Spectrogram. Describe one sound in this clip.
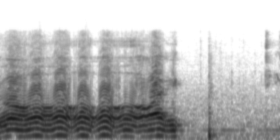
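A man sings loudly close by, his voice wavering up and down.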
